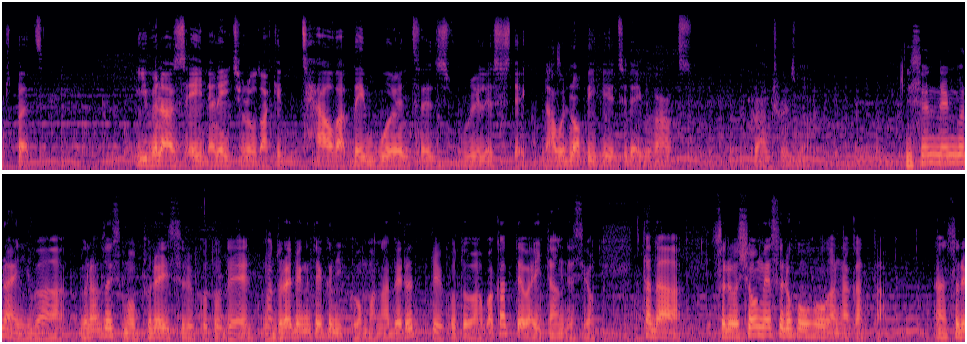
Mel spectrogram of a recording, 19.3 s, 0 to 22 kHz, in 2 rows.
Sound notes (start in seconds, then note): 8.9 Kazunori speaking in Japanese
